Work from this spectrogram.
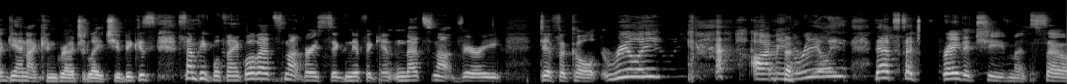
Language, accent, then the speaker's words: English; California, United States; also born or lived in Houston; Even though I was born in Houston, I was, of course, raised in Southern California.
